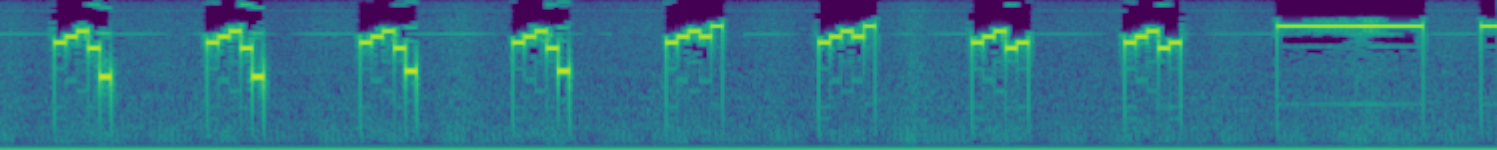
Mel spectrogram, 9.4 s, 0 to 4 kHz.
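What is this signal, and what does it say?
Five-tone selective call (ZVEI), heard as quick runs of five tones, tones of about 70 ms. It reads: 89072 89072 89073 89073 89099 89099 89078 89078
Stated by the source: Five-tone ZVEI selective call received on SDR.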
